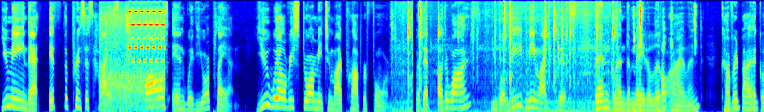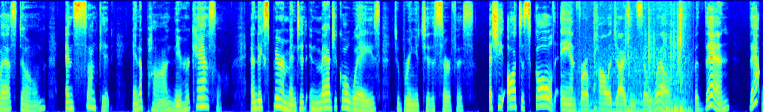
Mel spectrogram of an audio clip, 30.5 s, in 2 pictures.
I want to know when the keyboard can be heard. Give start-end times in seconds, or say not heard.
7.8-14.0, 26.6-29.1.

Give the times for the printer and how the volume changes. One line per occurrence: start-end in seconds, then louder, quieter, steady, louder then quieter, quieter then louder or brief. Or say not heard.
not heard.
